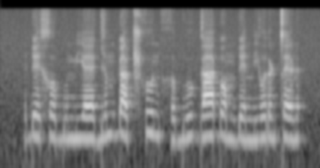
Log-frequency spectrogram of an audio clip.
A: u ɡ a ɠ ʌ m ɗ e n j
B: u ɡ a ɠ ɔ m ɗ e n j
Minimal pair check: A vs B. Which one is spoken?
B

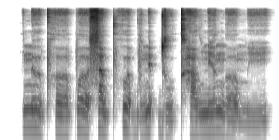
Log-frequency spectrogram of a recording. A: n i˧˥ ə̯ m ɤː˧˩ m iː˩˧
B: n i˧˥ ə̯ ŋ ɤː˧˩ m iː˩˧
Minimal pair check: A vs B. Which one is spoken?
B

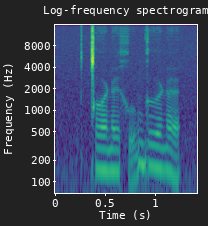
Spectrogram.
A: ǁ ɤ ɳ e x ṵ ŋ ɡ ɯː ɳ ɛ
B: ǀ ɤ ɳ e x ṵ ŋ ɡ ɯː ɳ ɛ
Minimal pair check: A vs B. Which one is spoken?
B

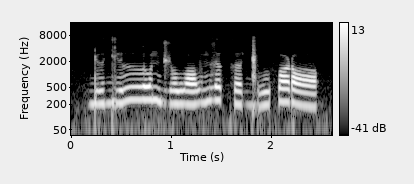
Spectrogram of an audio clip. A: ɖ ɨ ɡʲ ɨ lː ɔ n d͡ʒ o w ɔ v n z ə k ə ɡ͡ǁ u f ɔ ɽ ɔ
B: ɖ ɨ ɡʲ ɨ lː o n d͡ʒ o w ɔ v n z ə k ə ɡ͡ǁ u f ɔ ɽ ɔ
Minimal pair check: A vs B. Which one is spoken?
B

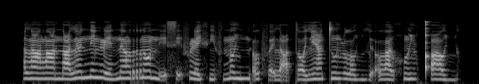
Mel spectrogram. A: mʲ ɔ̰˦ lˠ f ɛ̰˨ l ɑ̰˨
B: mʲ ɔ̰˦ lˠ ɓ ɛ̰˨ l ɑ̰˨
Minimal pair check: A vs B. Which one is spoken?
A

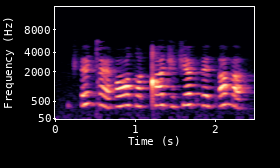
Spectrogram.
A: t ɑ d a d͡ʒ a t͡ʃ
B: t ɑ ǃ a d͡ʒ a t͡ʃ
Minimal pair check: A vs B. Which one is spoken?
B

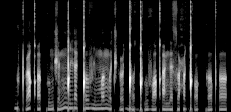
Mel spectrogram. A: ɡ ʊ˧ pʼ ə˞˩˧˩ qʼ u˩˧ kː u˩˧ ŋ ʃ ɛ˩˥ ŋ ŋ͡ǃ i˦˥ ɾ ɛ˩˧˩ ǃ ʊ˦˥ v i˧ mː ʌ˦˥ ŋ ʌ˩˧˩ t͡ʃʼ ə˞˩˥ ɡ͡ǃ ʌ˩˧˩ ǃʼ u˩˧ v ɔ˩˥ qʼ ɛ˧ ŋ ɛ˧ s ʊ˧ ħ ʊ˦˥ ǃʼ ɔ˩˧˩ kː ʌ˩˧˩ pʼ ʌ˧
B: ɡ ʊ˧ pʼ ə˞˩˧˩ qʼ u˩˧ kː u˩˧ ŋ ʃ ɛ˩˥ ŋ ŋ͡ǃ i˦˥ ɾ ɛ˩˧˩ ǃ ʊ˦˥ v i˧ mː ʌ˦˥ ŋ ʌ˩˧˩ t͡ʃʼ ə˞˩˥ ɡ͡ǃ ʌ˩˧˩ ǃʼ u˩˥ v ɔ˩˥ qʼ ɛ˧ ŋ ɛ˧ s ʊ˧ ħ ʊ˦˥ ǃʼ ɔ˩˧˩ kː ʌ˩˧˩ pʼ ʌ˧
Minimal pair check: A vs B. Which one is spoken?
A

